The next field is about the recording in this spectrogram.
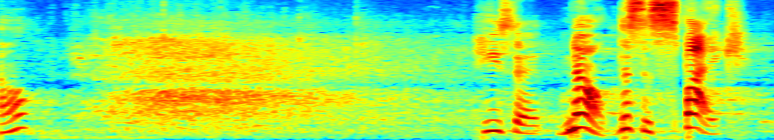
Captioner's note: laughter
